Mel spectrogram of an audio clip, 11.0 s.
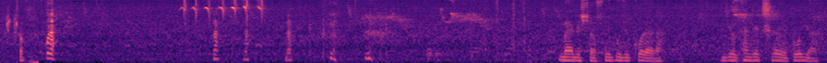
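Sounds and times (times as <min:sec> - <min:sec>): rain hissing: 0:00.0 - 0:11.0
small bird chirping: 0:02.4 - 0:03.6, 0:04.6 - 0:07.6.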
